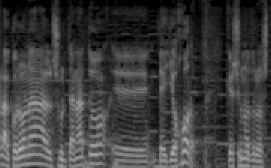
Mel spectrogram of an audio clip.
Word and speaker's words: Johor: Bueno, se dice Johor, que entiendo que no estáis muy familiarizados con la zona, pero se dice Johor, aunque se escribe con J, pero es Johor, es el príncipe de Johor.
